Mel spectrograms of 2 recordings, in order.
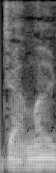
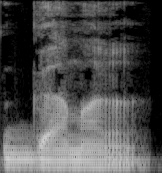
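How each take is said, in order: First: It begins with a soft j sound. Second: It begins with a hard g sound.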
